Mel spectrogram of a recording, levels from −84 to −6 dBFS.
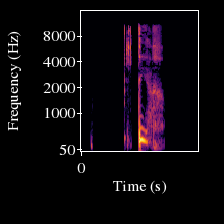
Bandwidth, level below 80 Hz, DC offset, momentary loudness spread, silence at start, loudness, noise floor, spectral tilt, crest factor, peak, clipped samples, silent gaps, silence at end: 11.5 kHz; -58 dBFS; under 0.1%; 23 LU; 0.9 s; -19 LUFS; under -90 dBFS; -3.5 dB/octave; 24 dB; 0 dBFS; under 0.1%; 1.03-1.14 s; 0.75 s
